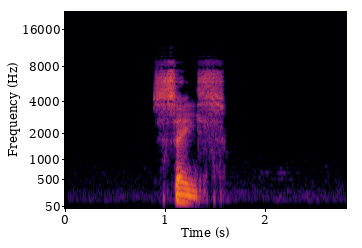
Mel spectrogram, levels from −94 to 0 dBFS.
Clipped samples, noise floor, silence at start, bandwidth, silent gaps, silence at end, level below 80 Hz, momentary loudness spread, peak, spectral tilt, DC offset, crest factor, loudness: under 0.1%; -79 dBFS; 0.9 s; 9.6 kHz; none; 1.2 s; -82 dBFS; 11 LU; -12 dBFS; -3.5 dB/octave; under 0.1%; 24 dB; -31 LUFS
